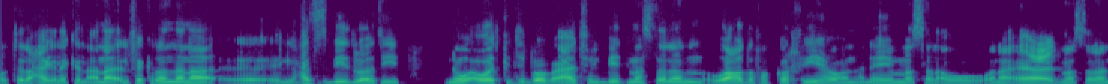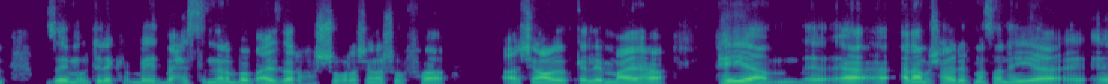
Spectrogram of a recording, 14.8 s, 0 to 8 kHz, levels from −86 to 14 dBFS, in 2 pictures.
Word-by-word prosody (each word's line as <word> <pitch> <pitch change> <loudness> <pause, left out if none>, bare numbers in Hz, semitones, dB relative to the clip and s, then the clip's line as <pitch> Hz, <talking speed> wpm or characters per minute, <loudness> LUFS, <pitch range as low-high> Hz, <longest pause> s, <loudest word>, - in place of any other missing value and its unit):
قُلت - - -9
لها - - 0
حاجة، - - -1
لكن - - -6
أنا - - +2
الفكرة 155 -1 -2
إن 140 - -1
أنا 150 +2 +4
آآ 470 -2 -6
اللي - - -9
حاسِس 150 -3 -2
بيه 140 +3 -1
دلوقتي 150 +2 -2 0.3
إن - - -3
هو - - +4
أوقات 145 +3 +4
كتير 155 - -11
بابقى 140 -3 +3
قاعد 145 0 +2
في 140 - -8
البيت 145 +3 -5
مثلًا 145 0 -1 0.2
وأقعد 130 0 +4
أفكّر 130 +1 -5
فيها 120 -4 -4
وأنا 100 - -4
نايم 105 -1 -5
مثلًا 105 0 -5
أو 95 0 -6
وأنا 110 -2 -4
قاعد 100 -3 +3
مثلًا، 105 +1 -4 0.3
زي 120 +1 +2
ما 115 - -4
قُلت - - -7
لِك 125 -1 -1
بقيت 120 +1 -2
باحِس 135 -1 0
إن 125 - -4
أنا 125 - +1
بابقى 115 -1 +1
عايز 115 +1 +3
أروح 120 -1 +1
الشُغل 120 0 -3
عشان 115 - -3
أشوفها، - - -2 0.4
عشان 120 - +2
أقعد 110 -1 +6
أتكلّم 115 +1 -1
معاها. 105 0 +3 0.3
هي 165 +6 +6
م - - -11
آآ - - +3
أ 325 +1 -1
أنا 130 - +8
مش 130 +1 -4
عارف 150 0 0
مثلًا 140 -2 -3
هي 135 +2 +1
آآ 65 - +1
130 Hz, 245 wpm, -25 LUFS, 115-150 Hz, 0.4 s, أنا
